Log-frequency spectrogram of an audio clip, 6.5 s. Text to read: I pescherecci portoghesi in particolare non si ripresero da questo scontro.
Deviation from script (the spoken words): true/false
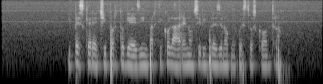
false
